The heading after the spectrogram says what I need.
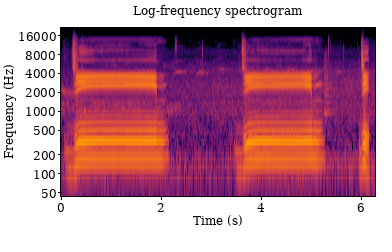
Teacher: এ বর্ণ আমরা উচ্চারণ করব জিহ্বার মধ্যখান তার বরাবর উপরে তালু সঙ্গে লাগিয়ে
